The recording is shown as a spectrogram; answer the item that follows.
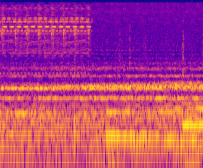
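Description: A telephone rings inside Batman: Arkham City, a steady electronic trill with a high tonal band that cuts out partway, set over a dense game soundscape of music and ambience.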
